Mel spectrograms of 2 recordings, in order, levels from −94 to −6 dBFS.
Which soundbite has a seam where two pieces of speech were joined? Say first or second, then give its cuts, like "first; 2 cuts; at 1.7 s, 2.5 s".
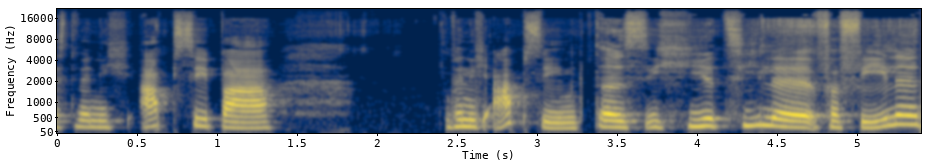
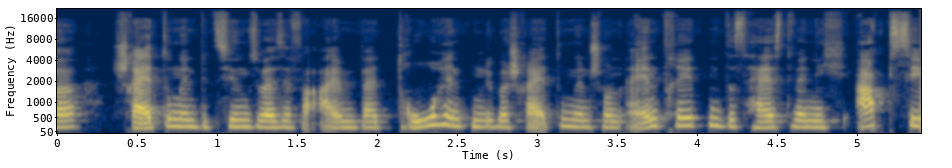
first; 1 cut; at 3.3 s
